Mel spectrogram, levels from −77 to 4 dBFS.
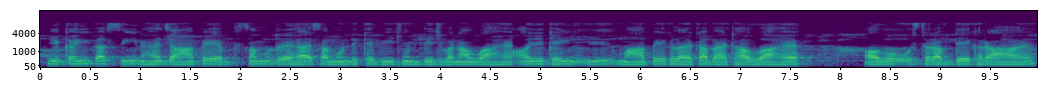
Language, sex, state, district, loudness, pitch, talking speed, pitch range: Hindi, male, Uttar Pradesh, Etah, -20 LUFS, 135 Hz, 200 wpm, 125-140 Hz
